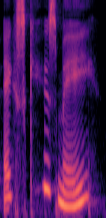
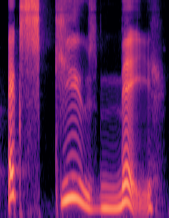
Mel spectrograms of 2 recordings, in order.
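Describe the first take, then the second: First: It sounds polite, with a gently rising tune. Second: It sounds curt, without a friendly rising tune. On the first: The speaker is politely asking for attention. The speaker calls it right. "A nice tone, kind of rising intonation" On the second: The speaker is being impatient or rude. The speaker calls it wrong. "then that's completely different"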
